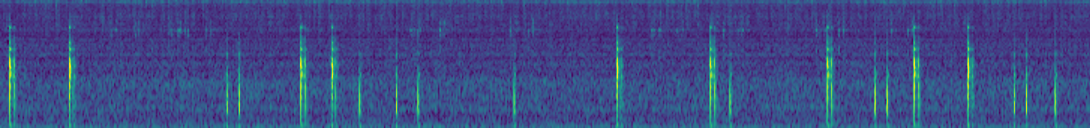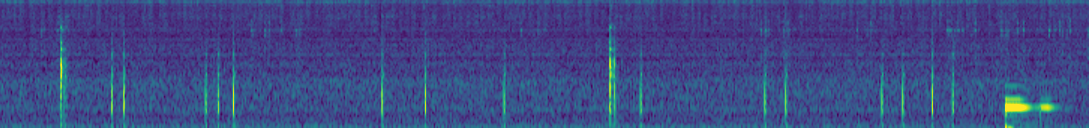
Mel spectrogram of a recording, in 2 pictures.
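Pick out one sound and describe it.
Short digital clicks sound as chess moves are made, quickly one after another.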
